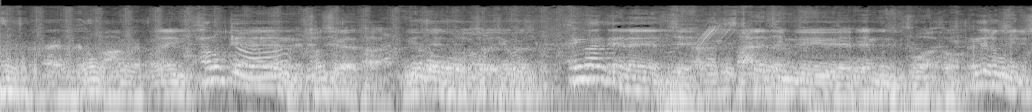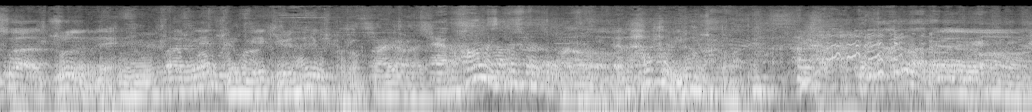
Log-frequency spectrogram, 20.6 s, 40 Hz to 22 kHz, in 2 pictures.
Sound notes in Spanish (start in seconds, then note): 17.7 Ja ja ja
